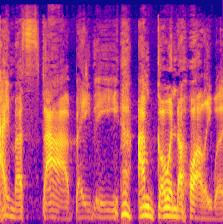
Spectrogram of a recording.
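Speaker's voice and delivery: put-on disguised voice. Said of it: "That was me".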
